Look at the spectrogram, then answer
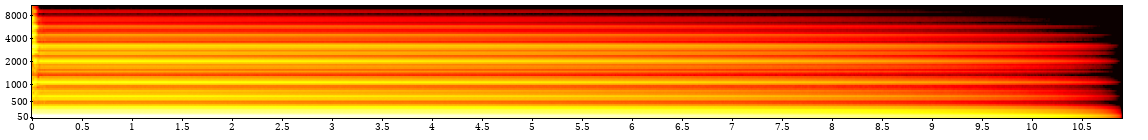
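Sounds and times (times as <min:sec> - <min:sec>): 
slap bass note E3: 0:00.0 - 0:07.7.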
